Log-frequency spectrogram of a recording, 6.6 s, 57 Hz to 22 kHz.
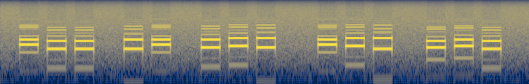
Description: DTMF, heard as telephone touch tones, dialled by machine, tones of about 230 ms. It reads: 011 20 596 093 481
